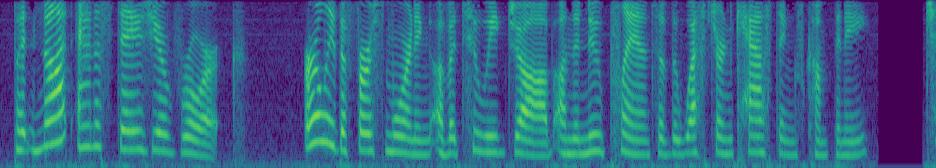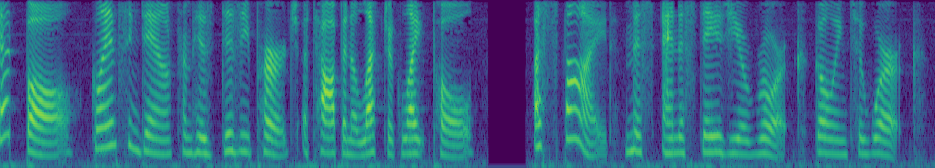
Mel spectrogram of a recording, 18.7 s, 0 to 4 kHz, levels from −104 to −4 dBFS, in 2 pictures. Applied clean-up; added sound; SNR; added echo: none; none; none; none.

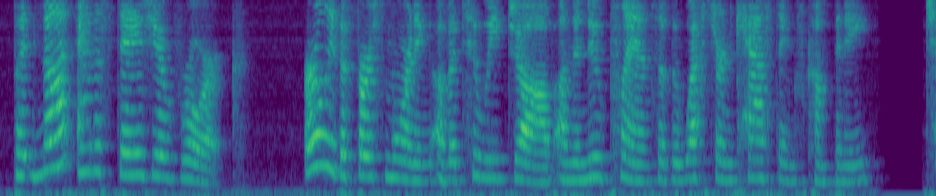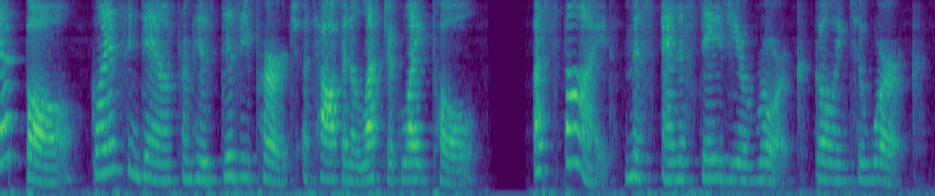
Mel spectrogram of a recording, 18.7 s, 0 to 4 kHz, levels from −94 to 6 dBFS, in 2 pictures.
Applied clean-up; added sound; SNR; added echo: none; none; none; reverberation time 0.3 s.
